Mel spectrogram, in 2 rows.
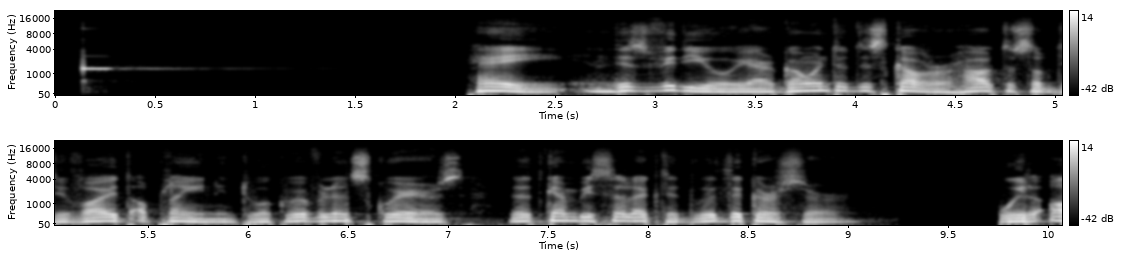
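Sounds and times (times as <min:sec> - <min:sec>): bright chime ding: 0:00.1 - 0:01.4.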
